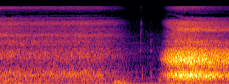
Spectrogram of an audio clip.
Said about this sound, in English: I'm going to put my hand on my heart and breathe.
